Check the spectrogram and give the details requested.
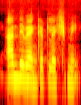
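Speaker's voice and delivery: usual speaking voice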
